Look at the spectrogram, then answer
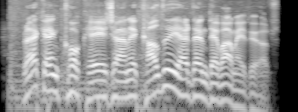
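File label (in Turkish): neseli dinamik, seslendirme; otoriter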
